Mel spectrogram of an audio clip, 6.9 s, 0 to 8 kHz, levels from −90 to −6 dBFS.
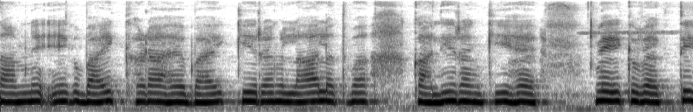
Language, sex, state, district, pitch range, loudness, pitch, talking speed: Hindi, female, Uttar Pradesh, Etah, 180-195 Hz, -12 LUFS, 190 Hz, 145 wpm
